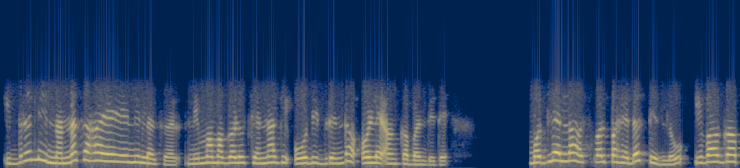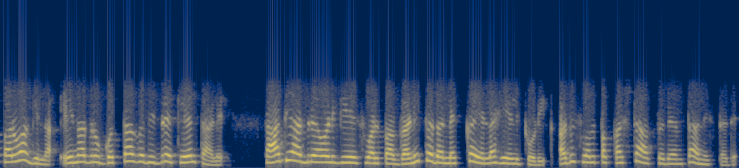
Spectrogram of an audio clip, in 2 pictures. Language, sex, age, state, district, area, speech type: Kannada, female, 18-30, Karnataka, Shimoga, rural, conversation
